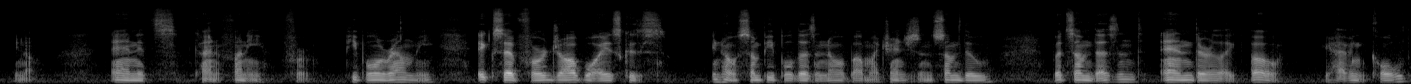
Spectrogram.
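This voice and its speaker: A man's fairly low voice at a fairly slow pace, fairly even in intonation, on a very clean recording with a silent background. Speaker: vlogger. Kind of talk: casual vlog update. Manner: hesitant, many fillers.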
